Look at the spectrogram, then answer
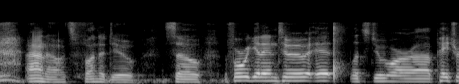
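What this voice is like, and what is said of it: Usual voice. Nothing is said of it.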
